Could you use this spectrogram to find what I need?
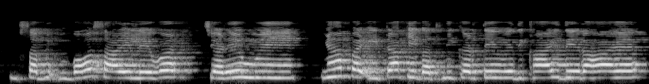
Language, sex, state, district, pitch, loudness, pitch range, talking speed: Hindi, female, Bihar, Saran, 310 Hz, -12 LUFS, 300-320 Hz, 165 wpm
